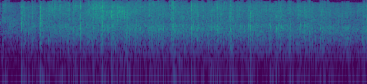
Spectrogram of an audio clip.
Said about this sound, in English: Y'all give them a hand clap this morning.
